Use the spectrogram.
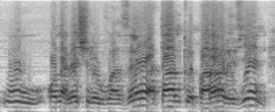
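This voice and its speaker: A man's voice: on the high side, fairly even intonation, brisk, a crowd in the background, poor audio. A man who hosts a studio debate, steering it with short prompts and questions. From Cameroon. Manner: brief prompts and interjections. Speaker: host.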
